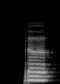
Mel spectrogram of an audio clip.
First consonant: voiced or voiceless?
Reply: voiced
